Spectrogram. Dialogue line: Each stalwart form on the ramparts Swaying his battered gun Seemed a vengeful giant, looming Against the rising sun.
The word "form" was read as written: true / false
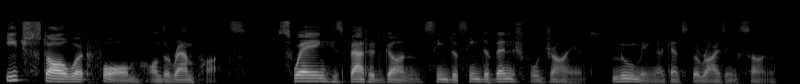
true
